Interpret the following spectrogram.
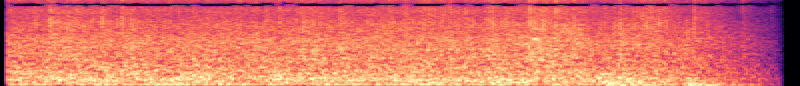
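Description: Steady rain, an even hiss, that fades out shortly before the end.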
